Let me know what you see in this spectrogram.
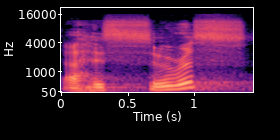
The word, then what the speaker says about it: Ahasuerus: like King Saul in 1 Samuel or King I can never pronounce this guy, Ahasuerus. Uh, Is that how you say it in Esther? Thank you. I got a nod from the uh, senior pastor.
